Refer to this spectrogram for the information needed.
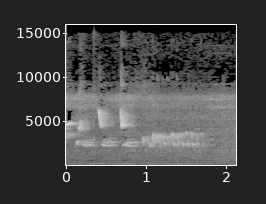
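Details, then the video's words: Canary from Algeria in a short burst of song: a few high whistled notes and slurred phrases, ending in a sustained warbling note over a low background hum. "كناري صوة جميل"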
